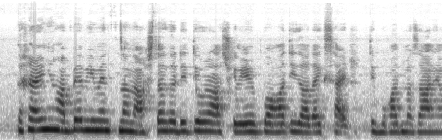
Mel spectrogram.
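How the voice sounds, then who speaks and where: Over noticeable background noise, a woman with a high pitch speaks at a moderate pace in a monotone, flat intonation. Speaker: vlogger. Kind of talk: vlog voice-over.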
